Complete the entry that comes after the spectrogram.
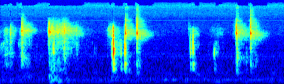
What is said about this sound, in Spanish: Ah, es verdad, era mi turno. Bueno, pues tiraré dados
